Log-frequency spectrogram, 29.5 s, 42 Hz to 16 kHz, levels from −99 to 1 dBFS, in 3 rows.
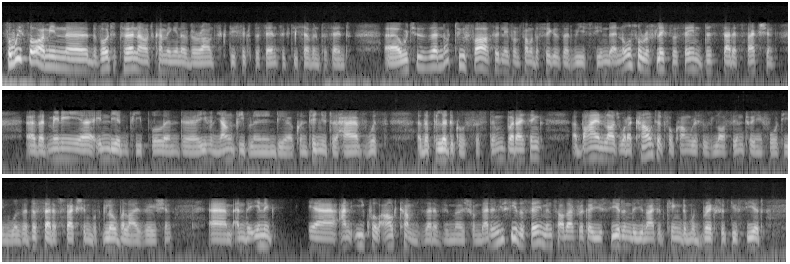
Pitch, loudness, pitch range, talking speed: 110 Hz, -23 LUFS, 100-125 Hz, 220 wpm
